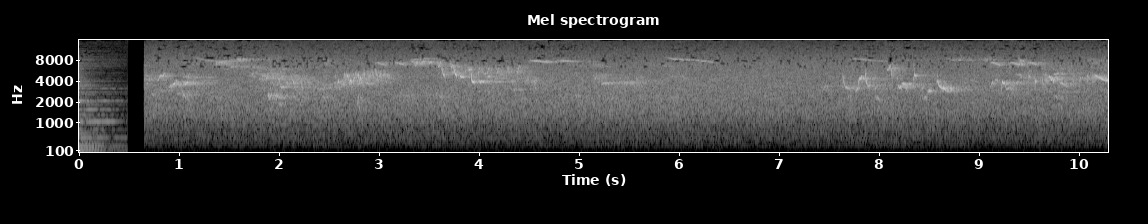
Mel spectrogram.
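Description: Outdoor nature ambience: many small birds chirping and calling in short high notes over a steady soft hiss, starting just after a burst of music cuts off at the very beginning.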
